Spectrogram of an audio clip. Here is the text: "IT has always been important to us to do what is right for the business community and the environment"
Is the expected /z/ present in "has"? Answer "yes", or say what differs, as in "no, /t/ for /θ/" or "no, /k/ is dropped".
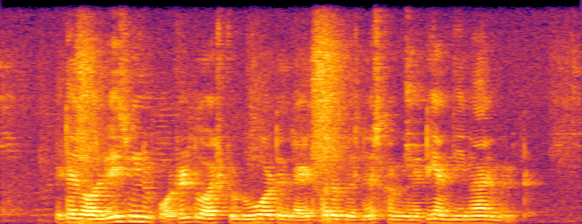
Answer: yes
